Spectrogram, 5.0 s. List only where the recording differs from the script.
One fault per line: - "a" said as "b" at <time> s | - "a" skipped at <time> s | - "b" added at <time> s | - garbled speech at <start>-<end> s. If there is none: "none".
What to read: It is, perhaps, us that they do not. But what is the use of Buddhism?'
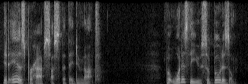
none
